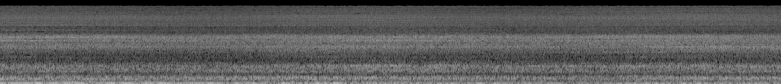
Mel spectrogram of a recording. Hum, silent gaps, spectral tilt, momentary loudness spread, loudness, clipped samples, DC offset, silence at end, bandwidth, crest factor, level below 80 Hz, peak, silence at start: none; none; -1.5 dB/octave; 2 LU; -21 LUFS; under 0.1%; under 0.1%; 0 s; 16.5 kHz; 14 dB; -30 dBFS; -8 dBFS; 0 s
